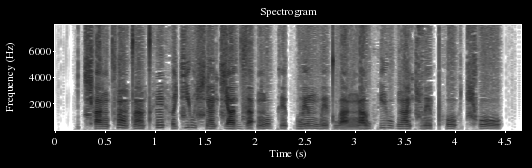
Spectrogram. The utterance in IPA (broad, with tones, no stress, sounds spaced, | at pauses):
t͡ɕʰ a˧ ŋ t͡s ɔ̃˥˧ t̪ ã˨˩ t̪ʰ ĩ˦ h ə˧ t͡ɕ j u˥˧ ɕ ã˧ t͡ɕ a˧ d͡z a˨ ʔ ŋ o˥˧ k e˨ p̚ l w e˦ m w e˨˩ t̪ w a˨˩ ŋ a˧ w k j u˥˧ ɡ ã˥˧ t͡ɕ w e˧ pʰ o˦ ʔ t͡ɕʰ o˥˧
